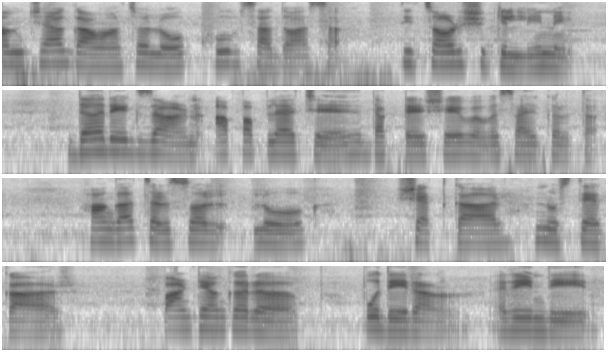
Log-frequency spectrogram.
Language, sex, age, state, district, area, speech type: Goan Konkani, female, 18-30, Goa, Salcete, rural, spontaneous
